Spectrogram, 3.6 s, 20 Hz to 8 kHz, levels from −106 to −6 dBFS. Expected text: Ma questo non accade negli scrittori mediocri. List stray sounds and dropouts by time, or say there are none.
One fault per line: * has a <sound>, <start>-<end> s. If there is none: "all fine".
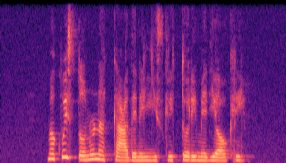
all fine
